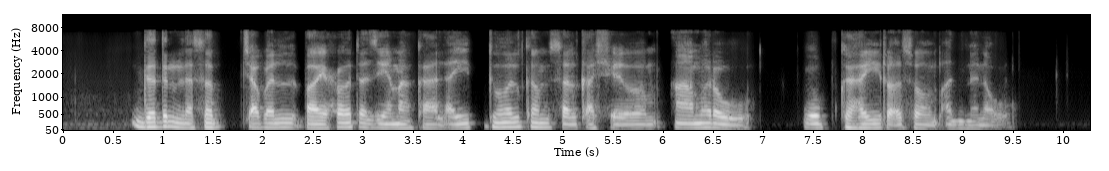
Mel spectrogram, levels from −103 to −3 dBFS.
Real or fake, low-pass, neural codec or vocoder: fake; 7.2 kHz; codec, 16 kHz, 2 kbps, X-Codec, HuBERT features, trained on general audio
